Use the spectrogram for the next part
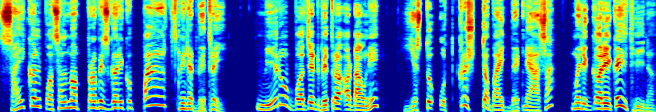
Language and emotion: Nepali, surprised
